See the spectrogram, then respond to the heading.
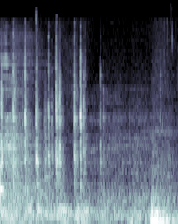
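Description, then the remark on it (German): Quick, uneven clicks of typing on a computer keyboard, a short burst of keystrokes, trailing off into a brief pause and a soft low thump at the end. “Gut, ich tue da einmal ähm, das nächste rein tippen.”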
